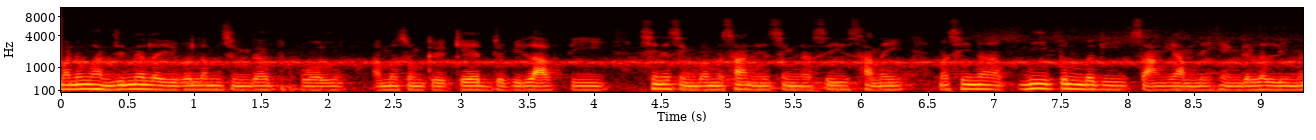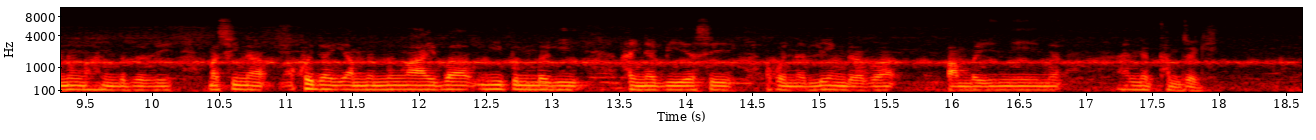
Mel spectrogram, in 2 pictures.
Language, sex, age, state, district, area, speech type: Manipuri, male, 18-30, Manipur, Thoubal, rural, spontaneous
